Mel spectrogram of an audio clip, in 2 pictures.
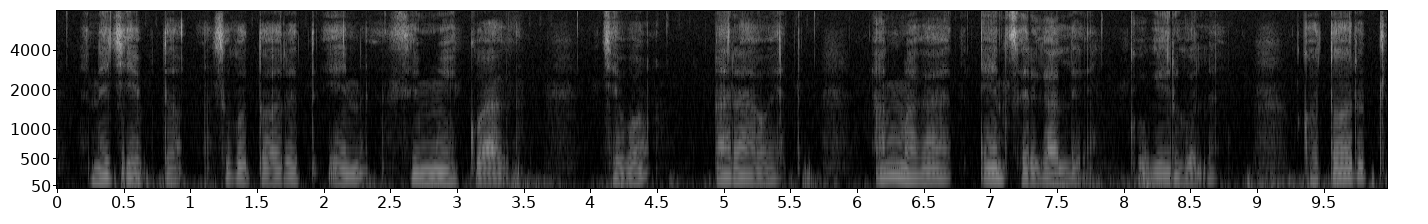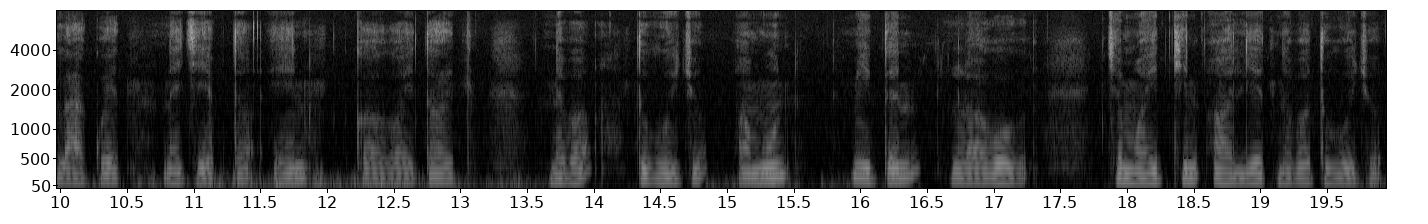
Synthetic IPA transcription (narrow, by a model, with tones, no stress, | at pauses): ne˦t͡ʃe˨ptɔ˦su˦ko˨tɔ˨ɾe˦te˨nsi˦mwe˦kwa˨kt͡ʃe˨bɔ˦a˦ɾa˨wɛ˦t | a˦kma˨ka˦t̪e˦nse˨ɾɡa˦le˨ko˨ke˦ɾɡo˨le˦kɔ˨tɔ˦ɾe˦tla˨kwe˦t̚ne˦t͡ʃe˨p̚tɔ˦e˦nkɔ˨kɔ˨jtɔ˦tne˨bɔ˦tu˦ku˨t͡ʃu˦a˨mu˦nmi˦te˦nlɔ˨ɡo˨k | t͡ʃe˦mɔ˨i˦tt͡ʃi˦na˦lje˦tne˨bɔ˦tu˦ku˨t͡ʃu˦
